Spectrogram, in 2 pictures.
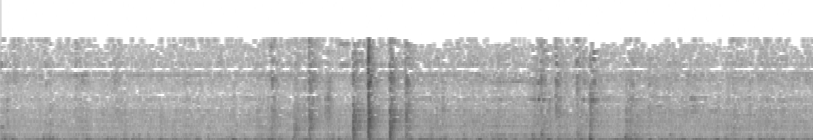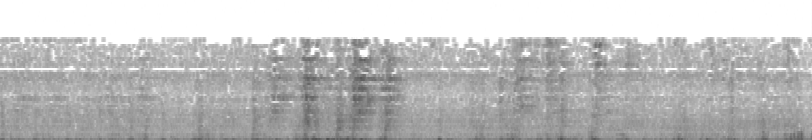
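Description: Passenger train coach's wheels running along the track at speed, heard from the open coach doorway: a steady rumble with the clickety-clack of wheels over rail joints. Louder clusters of clatter come a few seconds in and again about eleven seconds in.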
